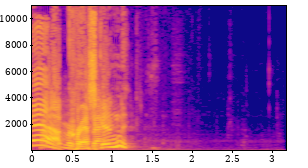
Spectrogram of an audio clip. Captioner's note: pause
